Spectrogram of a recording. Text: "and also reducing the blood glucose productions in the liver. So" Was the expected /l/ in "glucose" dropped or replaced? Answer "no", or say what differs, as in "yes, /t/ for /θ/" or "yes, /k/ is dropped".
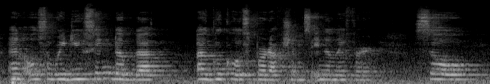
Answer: yes, /l/ is dropped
